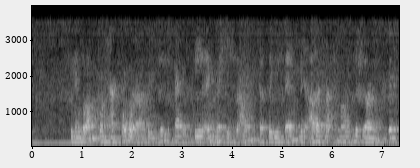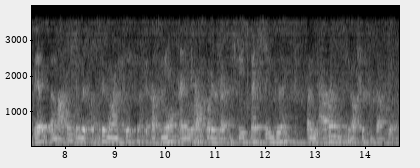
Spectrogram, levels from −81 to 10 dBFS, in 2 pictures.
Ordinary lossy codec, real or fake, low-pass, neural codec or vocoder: none; fake; 3.6 kHz; codec, 44.1 kHz, 2.6 kbps, DAC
